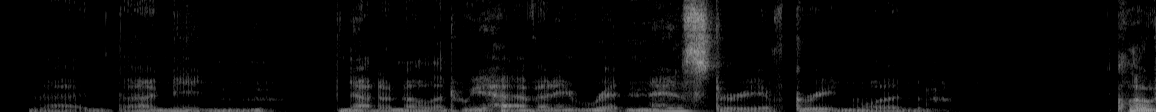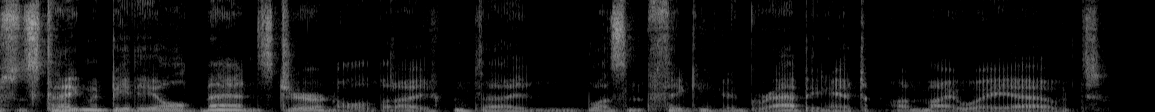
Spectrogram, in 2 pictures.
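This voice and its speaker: Raspy and very deep, a man's put-on character voice moves at a moderate pace with ordinary pitch variation. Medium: actual play. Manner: plainspoken, gentle.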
